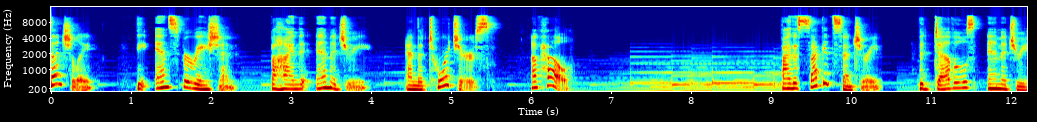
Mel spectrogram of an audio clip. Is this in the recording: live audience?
no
